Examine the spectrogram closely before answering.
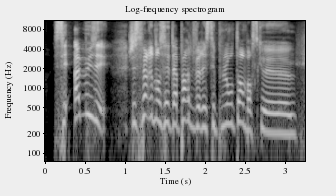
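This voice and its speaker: At a very fast pace and a high pitch, a woman talks with lively intonation in a dry, close sound with no echo. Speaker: streamer. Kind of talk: casual live-stream chat. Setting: at home, live stream.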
